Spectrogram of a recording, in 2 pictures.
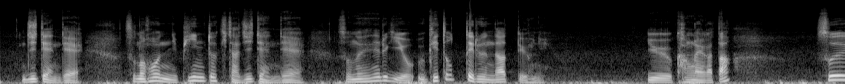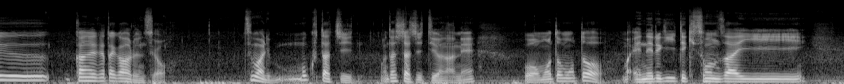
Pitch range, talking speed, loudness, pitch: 90-135 Hz, 300 characters per minute, -17 LUFS, 110 Hz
